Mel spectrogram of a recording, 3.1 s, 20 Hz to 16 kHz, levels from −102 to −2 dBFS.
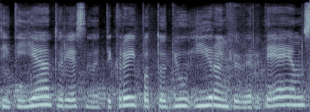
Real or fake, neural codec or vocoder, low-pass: fake; codec, 44.1 kHz, 7.8 kbps, Pupu-Codec; 14.4 kHz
